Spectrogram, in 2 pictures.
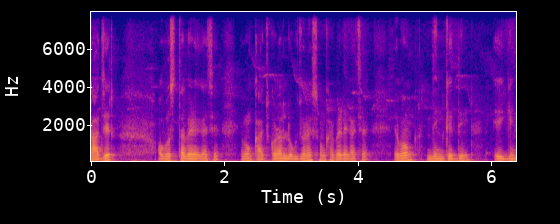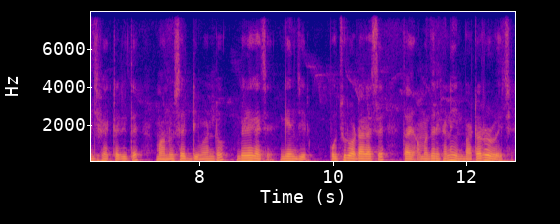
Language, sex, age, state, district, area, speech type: Bengali, male, 18-30, West Bengal, Bankura, urban, spontaneous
